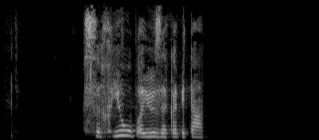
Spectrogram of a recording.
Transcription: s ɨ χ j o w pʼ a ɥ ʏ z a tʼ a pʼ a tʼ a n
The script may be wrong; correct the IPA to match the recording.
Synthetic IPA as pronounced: s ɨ χ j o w pʼ a ɥ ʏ z a kʼ a pʼ i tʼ a n

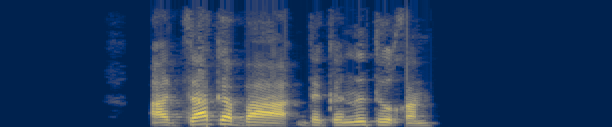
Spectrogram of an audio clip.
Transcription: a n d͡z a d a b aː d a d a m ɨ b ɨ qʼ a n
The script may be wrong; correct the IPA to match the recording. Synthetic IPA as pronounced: a d͡z a ɡ a b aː d a ɡ a n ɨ d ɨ qʼ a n

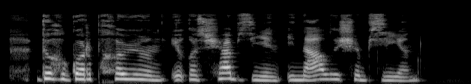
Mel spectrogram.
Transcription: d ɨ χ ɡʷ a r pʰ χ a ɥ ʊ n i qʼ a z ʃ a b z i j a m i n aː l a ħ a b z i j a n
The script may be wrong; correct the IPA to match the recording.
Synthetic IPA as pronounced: d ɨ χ ɡʷ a r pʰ χ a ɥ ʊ n i qʼ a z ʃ a b z i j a n i n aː l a ʃ a b z i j a n

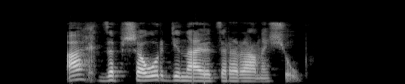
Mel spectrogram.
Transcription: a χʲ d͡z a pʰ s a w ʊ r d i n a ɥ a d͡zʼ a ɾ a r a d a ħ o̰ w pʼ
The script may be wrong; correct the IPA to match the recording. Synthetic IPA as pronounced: a χʲ d͡z a pʰ ʂ a w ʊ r d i n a ɥ a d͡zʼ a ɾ a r a n a ʃ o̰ w pʼ

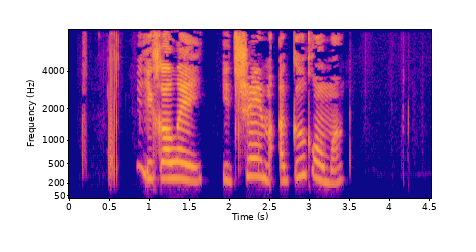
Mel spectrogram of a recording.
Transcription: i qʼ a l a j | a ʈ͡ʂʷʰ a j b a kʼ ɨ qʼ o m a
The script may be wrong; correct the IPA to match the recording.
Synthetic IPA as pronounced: i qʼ a l e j | i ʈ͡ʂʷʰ e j m a kʼ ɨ qʼ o m a

